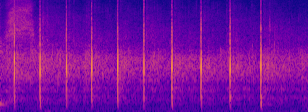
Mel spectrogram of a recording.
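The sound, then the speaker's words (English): An audience claps hands in praise in a steady, even rhythm, about eleven sharp, crisp claps in quick succession over a low background murmur. “Somebody give him another hand clap of praise”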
